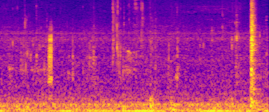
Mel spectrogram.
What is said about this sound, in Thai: เมื่อพูดไปก็เคี้ยวลูกชิ้นไปด้วย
